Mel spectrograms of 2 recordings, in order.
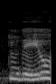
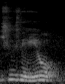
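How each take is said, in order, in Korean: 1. 이 단어는 아이처럼 불분명하게 발음됐어요. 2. 이 단어는 명확하고 또박또박 발음됐어요. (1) "이 발음이 틀릴 때마다" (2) "아니, 주세요"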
